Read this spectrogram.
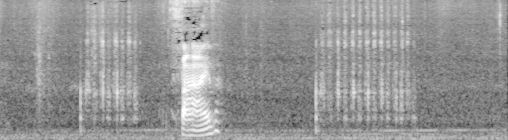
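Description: A coin scratches across a paper ticket in short strokes.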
